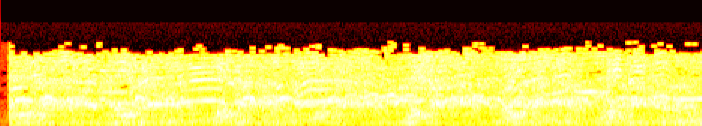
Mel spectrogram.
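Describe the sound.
A crowd of young activists of Cameroon's ruling party, the RDPC, in Yaoundé shouts and chants that they no longer want old politicians representing them, a steady loud roar of overlapping cries with rising and falling sung phrases running through it for several seconds.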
